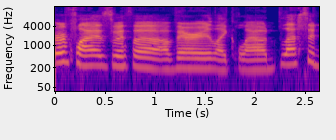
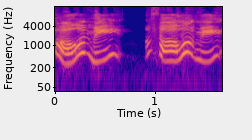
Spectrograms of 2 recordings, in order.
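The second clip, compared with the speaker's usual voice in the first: very high, loud, cracking puberty voice; 10 semitones higher, 6 dB louder than usual. Mimicking someone's follow me line with a broken puberty voice. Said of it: "mimic his follow me with the broken voice".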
